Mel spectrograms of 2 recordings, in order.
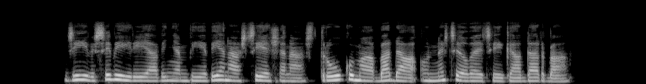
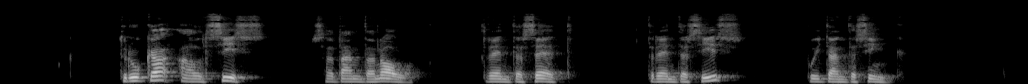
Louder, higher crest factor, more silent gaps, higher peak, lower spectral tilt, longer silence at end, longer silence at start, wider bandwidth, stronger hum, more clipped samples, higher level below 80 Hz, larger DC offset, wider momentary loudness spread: first, -19 LUFS vs -25 LUFS; second, 16 dB vs 22 dB; second, none vs 4.61-4.65 s; first, -2 dBFS vs -6 dBFS; first, -6.5 dB/octave vs -5 dB/octave; second, 0.75 s vs 1.35 s; second, 0.65 s vs 1.2 s; second, 7.6 kHz vs 11.5 kHz; neither; neither; about the same, -64 dBFS vs -68 dBFS; neither; second, 8 LU vs 16 LU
